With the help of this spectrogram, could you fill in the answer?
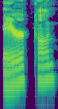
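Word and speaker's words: AireCon: Tell me, you're saying Aircon? Yes, how I pronounce it. AIRE Con. Okay. How do you pronounce it? No, that's right.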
